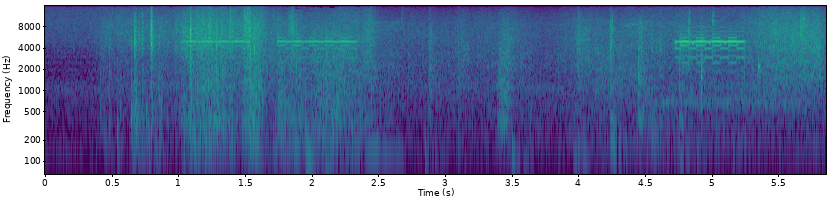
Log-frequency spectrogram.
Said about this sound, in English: Your phone, Mr. Duffy?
